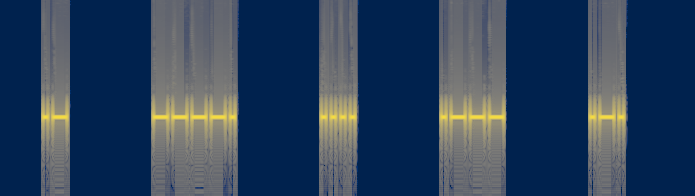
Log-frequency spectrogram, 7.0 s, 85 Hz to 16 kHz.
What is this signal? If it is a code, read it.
Morse code, heard as a keyed tone, about 25 wpm, spaced as for 9 wpm, 700 Hz. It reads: A9HJR
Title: USA Call Signs - 6 Characters - 6x Character Spacing - 25wpm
